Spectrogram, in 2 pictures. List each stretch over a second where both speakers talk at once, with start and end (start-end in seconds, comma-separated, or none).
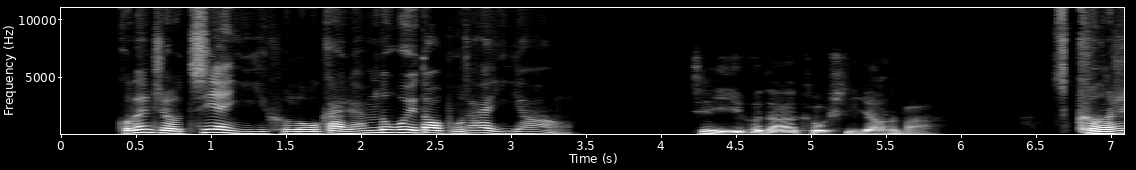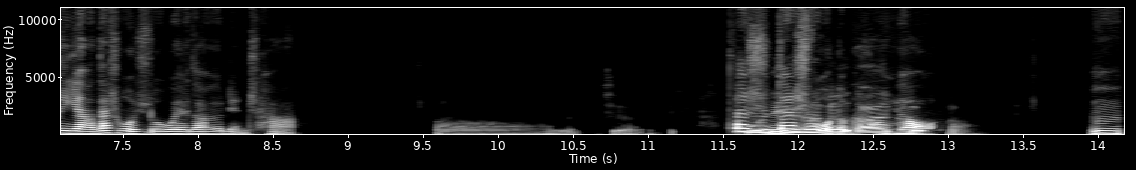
11.7-13.0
